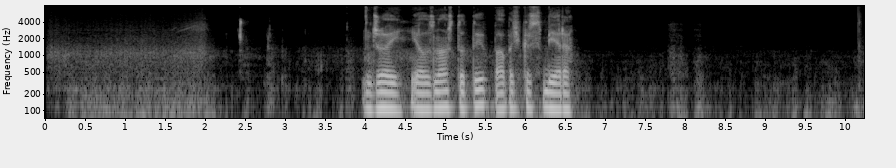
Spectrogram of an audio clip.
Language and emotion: Russian, neutral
